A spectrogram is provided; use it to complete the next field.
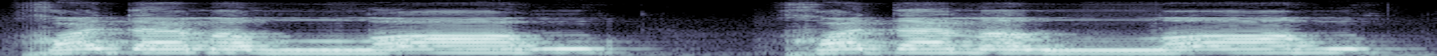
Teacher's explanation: lafzul jalalahnya ini dibaca tafkhim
